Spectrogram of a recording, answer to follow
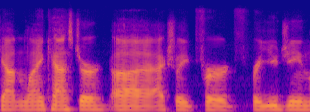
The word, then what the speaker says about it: Lancaster: though you call it you like me call it lancaster because we're from we're from around the area but for for matt and greg they would call it lancaster like say all the syllables but if you're from pennsylvania you just put it into one syllable so it's there are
